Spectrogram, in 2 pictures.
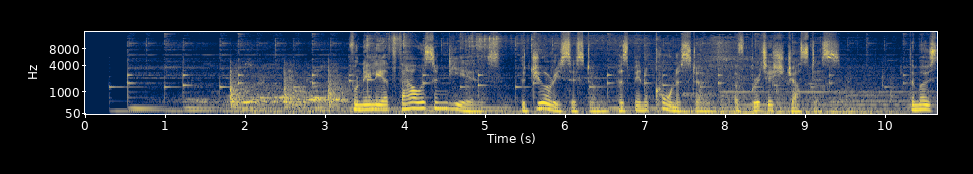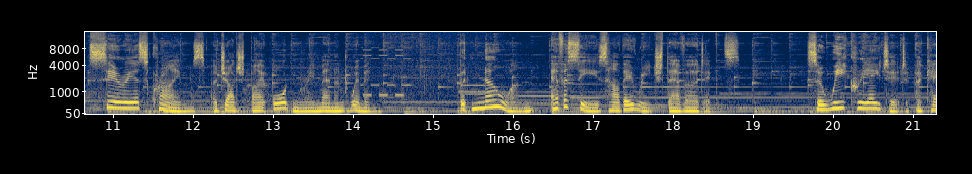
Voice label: narrative

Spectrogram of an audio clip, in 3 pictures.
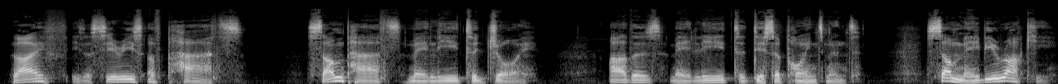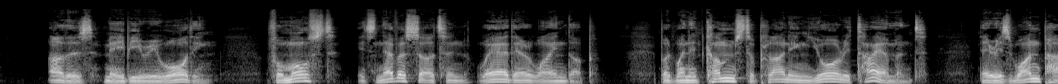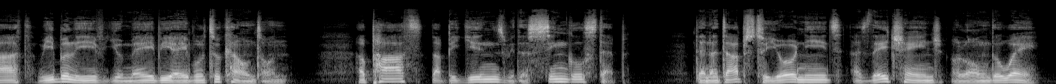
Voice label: Korean Eng

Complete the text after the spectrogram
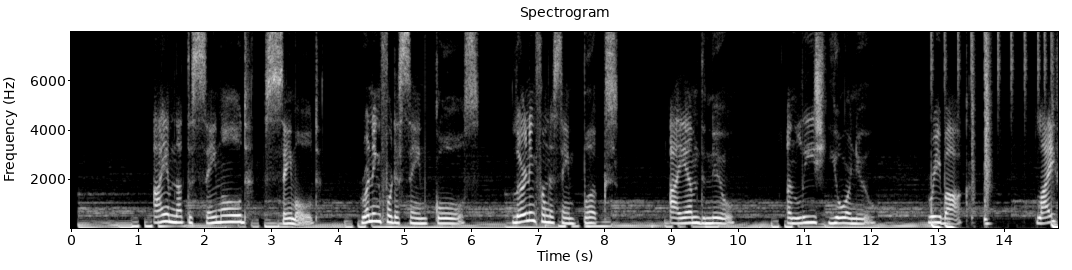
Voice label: commercial English

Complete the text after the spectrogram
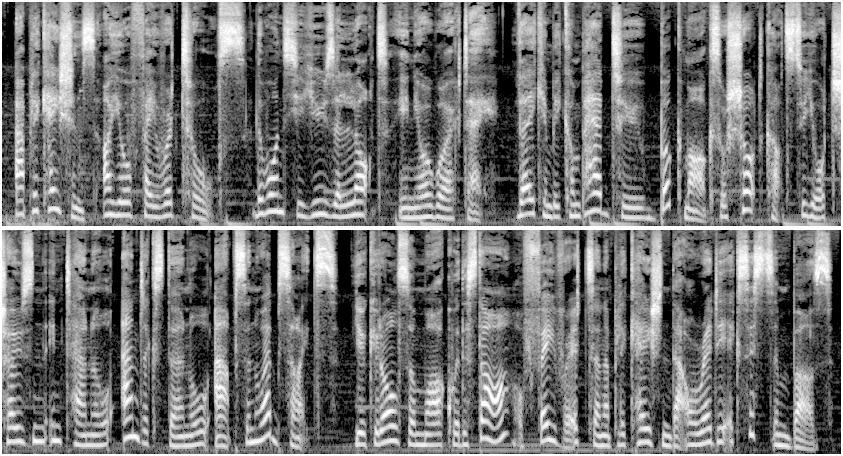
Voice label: English

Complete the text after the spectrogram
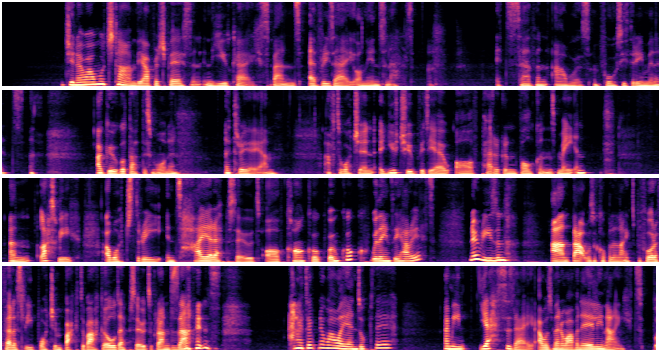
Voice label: Scouse Monologue

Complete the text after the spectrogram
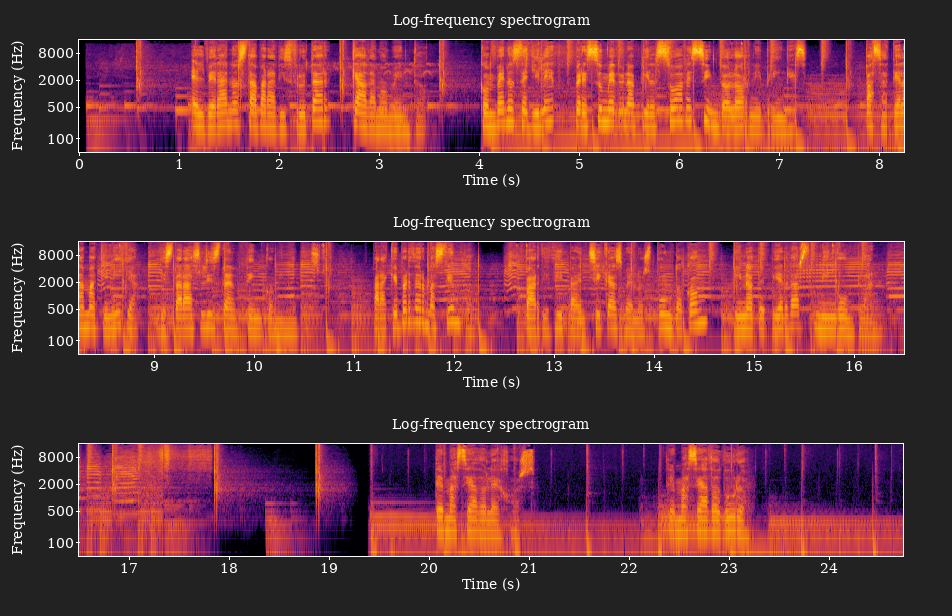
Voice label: Spanish

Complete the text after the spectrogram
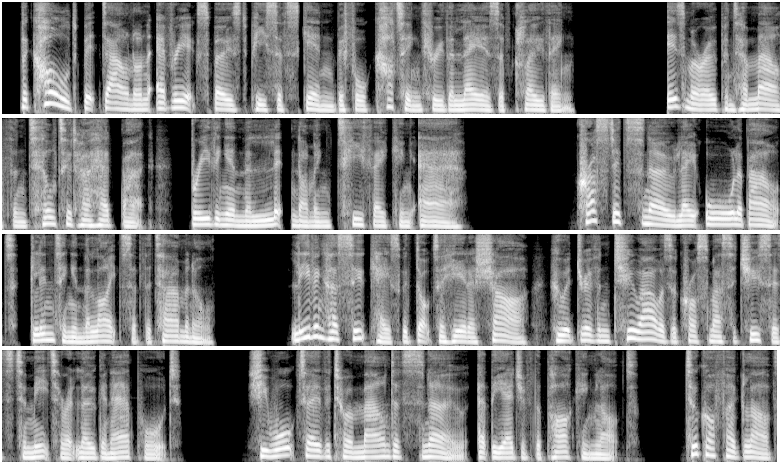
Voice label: Audiobook, 30s

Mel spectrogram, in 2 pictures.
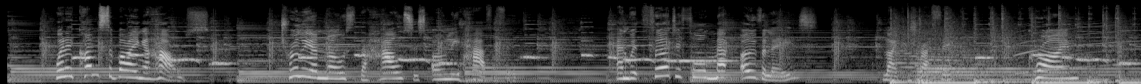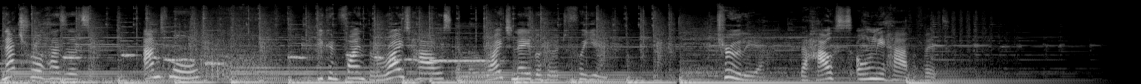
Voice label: English

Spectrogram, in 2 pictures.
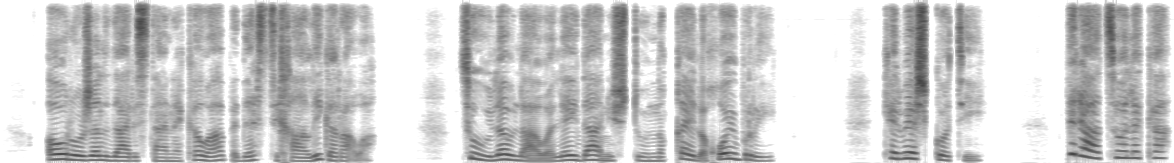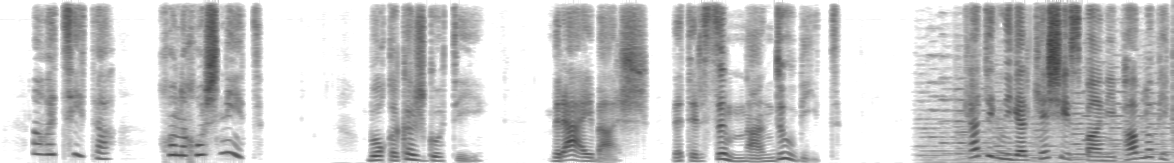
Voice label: Kurdish

